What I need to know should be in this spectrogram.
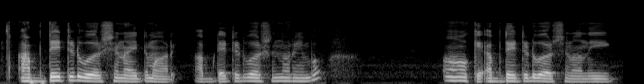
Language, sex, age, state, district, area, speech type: Malayalam, male, 18-30, Kerala, Kasaragod, rural, spontaneous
